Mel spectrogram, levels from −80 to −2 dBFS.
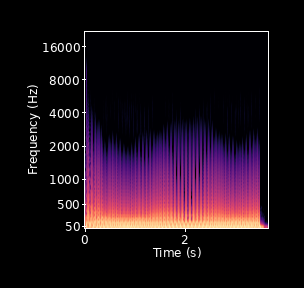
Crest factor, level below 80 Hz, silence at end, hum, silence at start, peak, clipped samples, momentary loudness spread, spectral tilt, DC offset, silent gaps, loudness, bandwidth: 4 dB; -12 dBFS; 0.1 s; none; 0 s; -6 dBFS; under 0.1%; 0 LU; -12.5 dB/octave; under 0.1%; none; -13 LUFS; 1.9 kHz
